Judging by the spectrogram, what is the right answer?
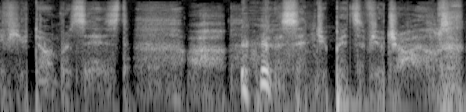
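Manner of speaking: soft, breathy, barely voiced whisper. Retelling a film scene where a man in a balaclava threatens her: imitating a whisper. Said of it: "just whispering to her".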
